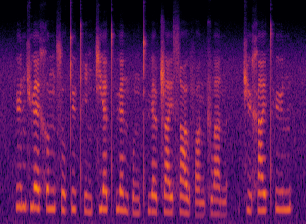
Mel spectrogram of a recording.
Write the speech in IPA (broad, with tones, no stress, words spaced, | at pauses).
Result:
y˦nɕɥɛ˥˨xɤ˦ŋ su˨˦t̪y˥˨t̪ʰi˨˩ŋ t͡ɕjɛ˥˨t̪ʰɥɛ˥˨npʊ˨˦ŋ t̪ʰɥɛ˦ʈ͡ʂa˦ɪ̯ sɑ˥˨ʊ̯fɑ˨˦ŋʈ͡ʂwa˧n | t͡ɕy˨˩xa˦ɪ̯t̪ʰy˦n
